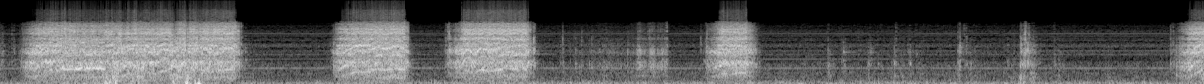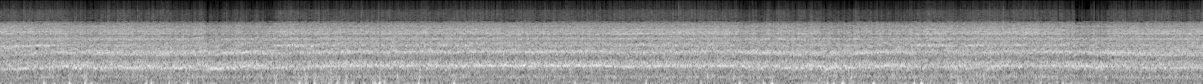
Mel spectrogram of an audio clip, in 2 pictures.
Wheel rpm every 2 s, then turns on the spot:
120, 100, 90, 30, 0, 10, 180, 210, 240, 230, 210, 220.
none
